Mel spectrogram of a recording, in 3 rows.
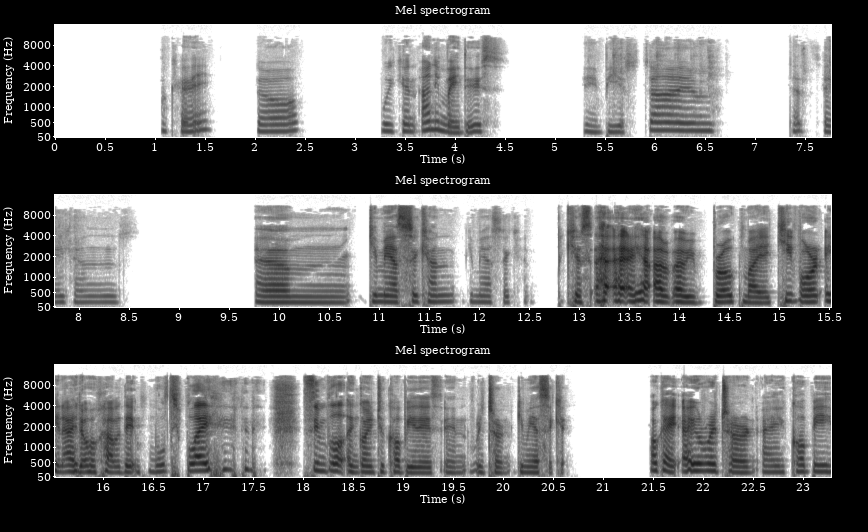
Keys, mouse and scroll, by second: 0.7-1.0 drag, 1.6 click, 2.9 click, 3.7 click, 4.2 click, 5.0 click, 22.2 click.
